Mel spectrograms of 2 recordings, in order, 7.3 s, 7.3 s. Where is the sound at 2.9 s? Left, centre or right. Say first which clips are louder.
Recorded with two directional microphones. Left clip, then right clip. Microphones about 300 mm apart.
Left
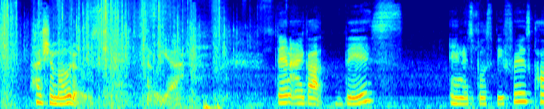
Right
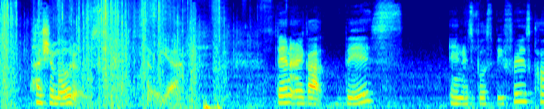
Left 2 dB; centre.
